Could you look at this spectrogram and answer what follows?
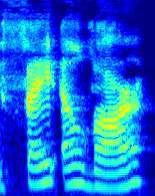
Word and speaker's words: Sailvar: I think it's Salelvar. Am I correct? Salelvar. CmdrAleon. The name is Sailvar, pronounced roughly Say-Elvar, with a light pause at the apostrophe.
